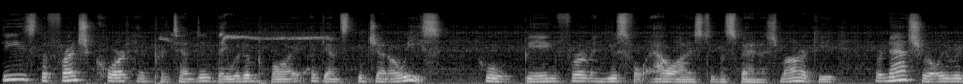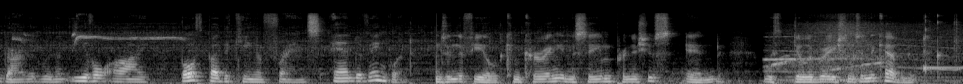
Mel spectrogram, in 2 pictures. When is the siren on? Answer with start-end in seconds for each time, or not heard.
17.2-19.2.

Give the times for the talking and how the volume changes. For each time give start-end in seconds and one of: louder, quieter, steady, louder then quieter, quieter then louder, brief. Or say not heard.
0.0-18.9 steady.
